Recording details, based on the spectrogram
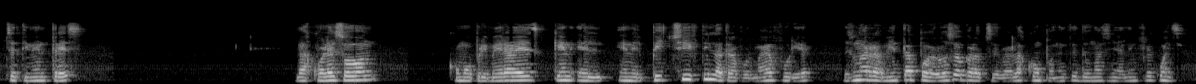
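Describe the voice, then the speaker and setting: Young adult student, medium pitch, scripted technical presentation, halting step-by-step delivery, dull lo-fi recording. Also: darkish tone. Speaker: student presenting a class project.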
